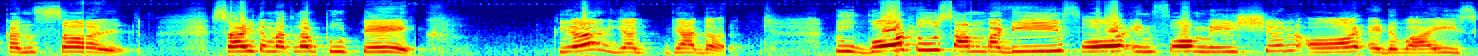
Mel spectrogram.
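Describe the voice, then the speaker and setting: High-voiced woman teaching slowly. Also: fairly bright tone. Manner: explains slowly, repeating synonyms and checking with "clear?". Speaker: vocabulary teacher. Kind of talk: exam-prep vocabulary lesson.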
